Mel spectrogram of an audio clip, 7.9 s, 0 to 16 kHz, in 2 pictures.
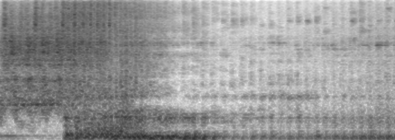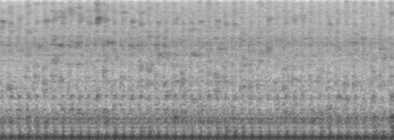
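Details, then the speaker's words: Two-cylinder engine at idle; one carburetor shows no suction and one cylinder had lower compression. After a rough start it settles into a lumpy, uneven pulse as if running on 1.5 cylinders: misfire at idle, cause suspected, not confirmed. "Well, it sounds like it's running on 1.5 cylinders again."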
